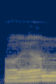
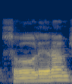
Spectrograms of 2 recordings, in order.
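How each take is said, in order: First: The word is mumbled with its sounds slurred. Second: Every sound of the word is articulated clearly. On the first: The speaker calls it wrong. "jangan oyam ... nggak jelas" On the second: The speaker calls it right.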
